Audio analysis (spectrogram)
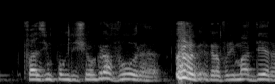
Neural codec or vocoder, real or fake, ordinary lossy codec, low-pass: none; real; none; none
